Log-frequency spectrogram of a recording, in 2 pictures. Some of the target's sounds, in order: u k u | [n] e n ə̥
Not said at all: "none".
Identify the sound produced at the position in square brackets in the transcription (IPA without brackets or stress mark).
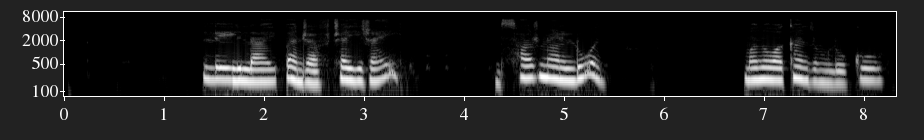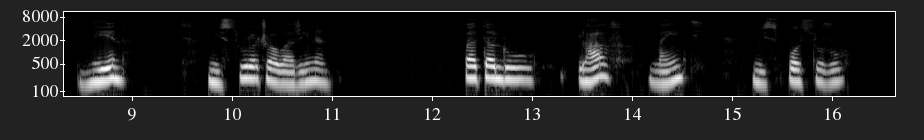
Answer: m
